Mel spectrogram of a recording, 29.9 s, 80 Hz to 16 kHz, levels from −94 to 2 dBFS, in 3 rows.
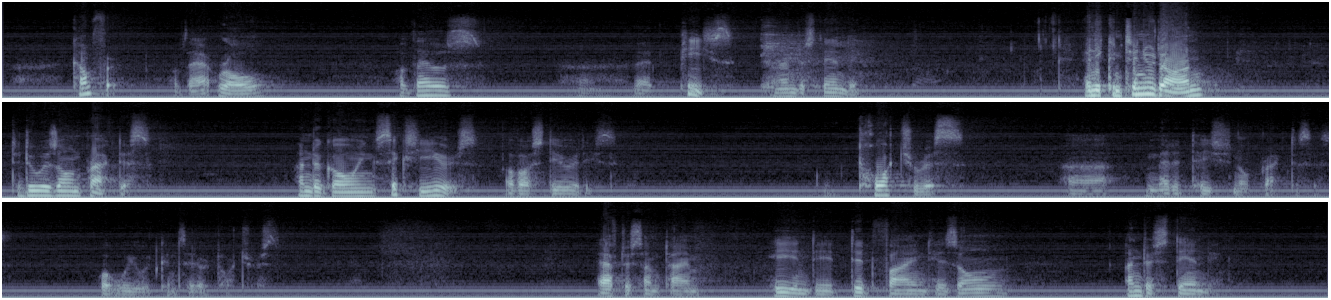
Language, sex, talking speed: English, male, 90 wpm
